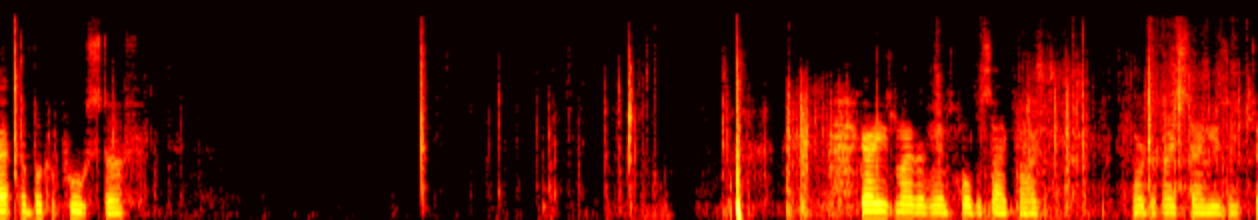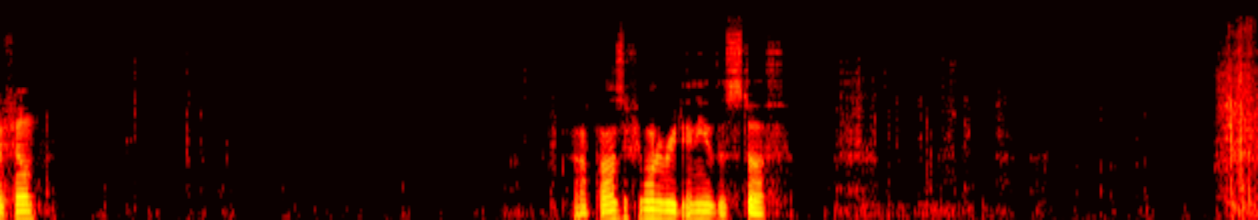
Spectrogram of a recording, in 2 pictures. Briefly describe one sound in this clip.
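A sheet of paper rustles and crinkles in a hand.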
